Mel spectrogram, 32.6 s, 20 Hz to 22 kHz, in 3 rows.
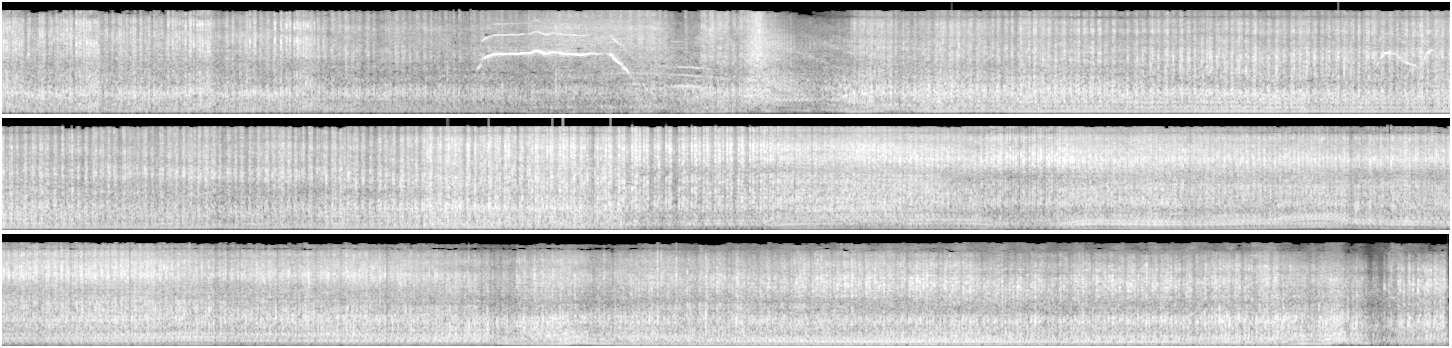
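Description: Supercharged, alcohol-injected V8 of a drag boat idling with a steady, even note, then blipped up and down in a string of short revs through the middle, settling to a higher, steady pitch near the end.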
